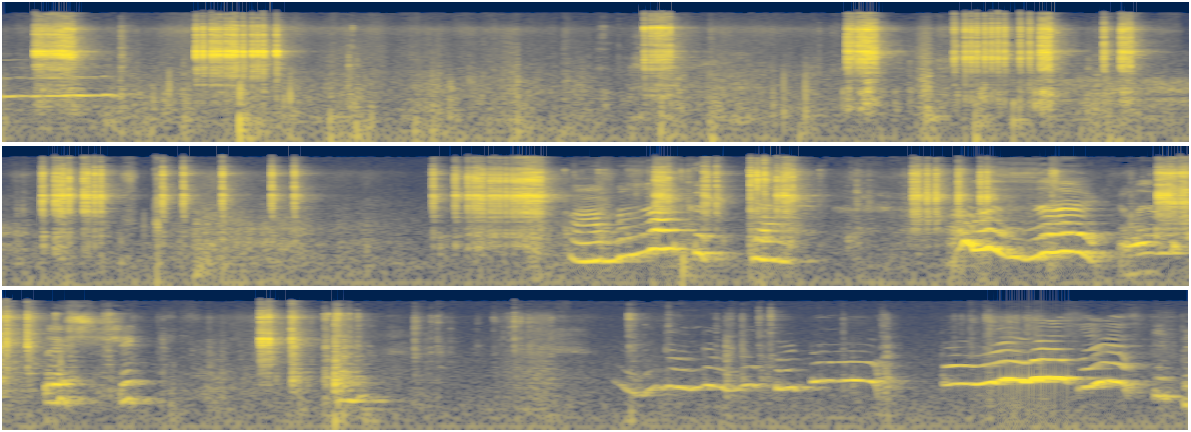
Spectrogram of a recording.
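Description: Toy trains and track pieces being handled: scattered clicks and short clattering rattles of small toy engines and cars knocking against the track. A child hums and makes wordless sing-song vocal sounds now and then, mostly in the second half.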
